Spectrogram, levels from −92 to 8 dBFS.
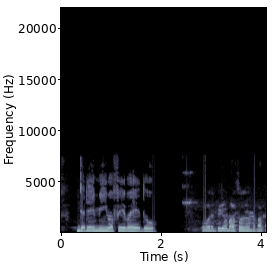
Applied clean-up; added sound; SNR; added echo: none; none; none; none.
